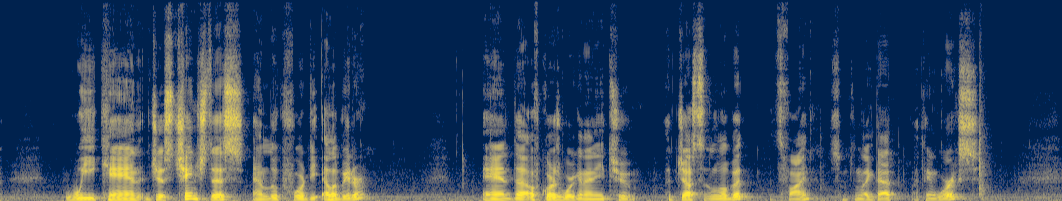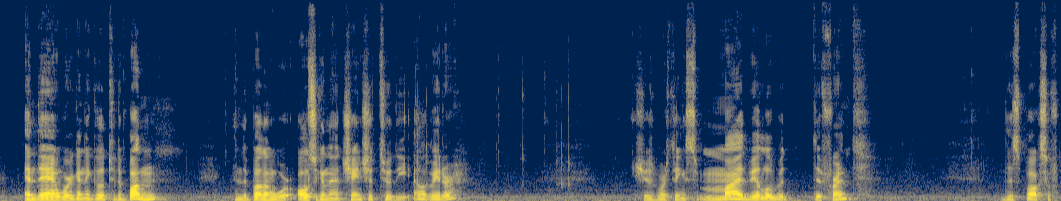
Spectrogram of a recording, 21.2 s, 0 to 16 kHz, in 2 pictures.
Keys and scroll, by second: 4.4-5.0 typing, 8.3-8.7 typing, 14.5-16.0 typing.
